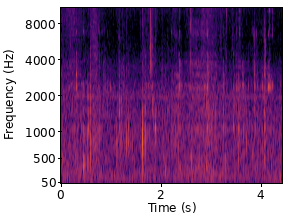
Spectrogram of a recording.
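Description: A person chewing a mouthful of curry and rice with soft mouth sounds, and a few light clicks as a metal spoon scoops in the plastic bowl.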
